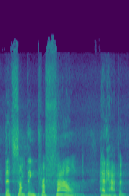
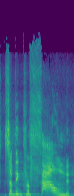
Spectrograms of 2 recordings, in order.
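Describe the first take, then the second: First: Said in the usual way. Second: Something profound, slow and weighty; slow stress on profound. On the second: Shown as a demonstration. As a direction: lean on profound.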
